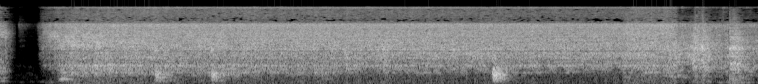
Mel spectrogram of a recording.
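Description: Cooked brinjal and broad bean pieces drop into hot oil tempered with curry leaves, setting off a loud, steady sizzle that starts abruptly and hisses on evenly, with a few faint clinks.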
